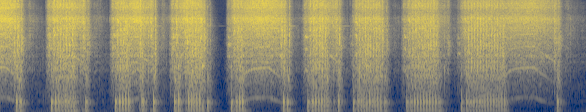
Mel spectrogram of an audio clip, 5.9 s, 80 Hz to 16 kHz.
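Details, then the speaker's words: Traxxas Revo 3.3 nitro RC car indoors; repeated short pull-start bursts, each a rising whir that dies away; fuel can be smelled and it tries to burn but won't keep running, and it is thought to need more heat. "I think we are gonna need a bit of a heat on it I can smell the fuel you know I can smell it trying to burn so he's trying to burn"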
